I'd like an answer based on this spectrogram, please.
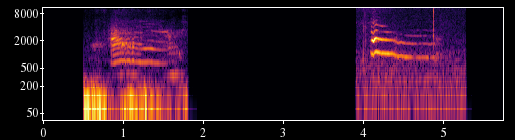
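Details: Male neutered Maine Coon cat kept indoors, giving two drawn-out meows about three seconds apart, each a harmonic, slightly falling wail lasting over a second, with soft low rustling under the first.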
